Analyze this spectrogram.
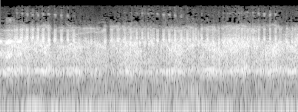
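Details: Chorus of wild frogs, countless callers overlapping in fast, buzzy pulsed trills that swell and ease slightly, a brief clear whistled note at the start.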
